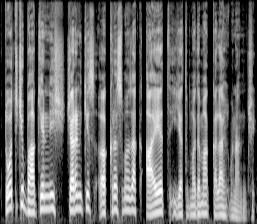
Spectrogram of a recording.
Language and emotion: Kashmiri, neutral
